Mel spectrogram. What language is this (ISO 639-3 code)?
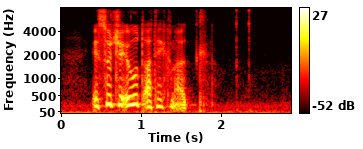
fao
